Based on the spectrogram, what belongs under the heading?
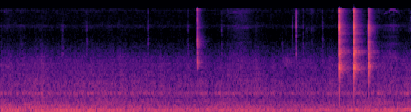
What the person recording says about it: si c'est en fer , ça sonne comme du métal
